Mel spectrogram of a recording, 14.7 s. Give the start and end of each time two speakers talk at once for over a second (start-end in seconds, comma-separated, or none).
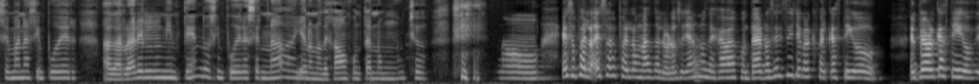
none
